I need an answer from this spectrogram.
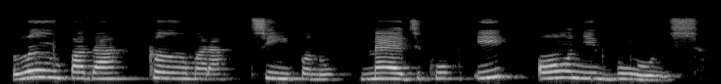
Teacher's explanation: São aquelas em que a sílaba tônica se evidencia onde? Na antepenúltima sílaba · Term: proparoxítonas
